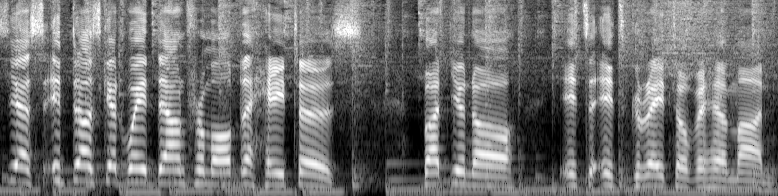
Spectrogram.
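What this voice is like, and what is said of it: Exaggerated put-on accent. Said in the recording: “And the accent ... is the worst.”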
